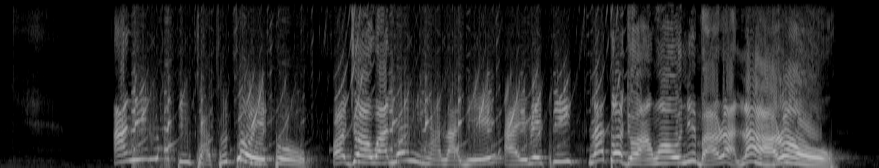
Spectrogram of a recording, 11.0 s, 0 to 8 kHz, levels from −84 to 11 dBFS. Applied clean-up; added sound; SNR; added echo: neural separator model SepFormer DNS4.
